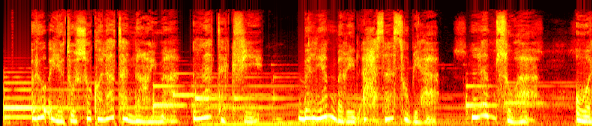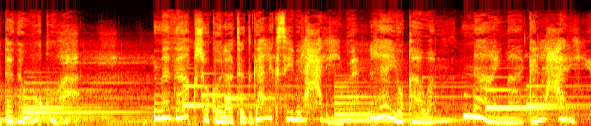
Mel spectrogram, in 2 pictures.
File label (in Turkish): Arapca Kadin Klasik Arapca Lubnanli; kadin sesler; seslendirme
